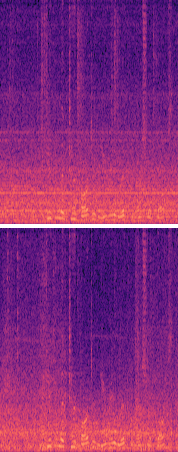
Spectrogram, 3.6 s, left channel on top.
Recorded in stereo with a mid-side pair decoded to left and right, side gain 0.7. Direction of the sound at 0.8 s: 5° right.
